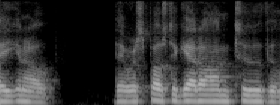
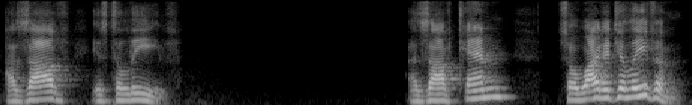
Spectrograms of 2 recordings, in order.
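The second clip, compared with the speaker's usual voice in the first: normal talking voice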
